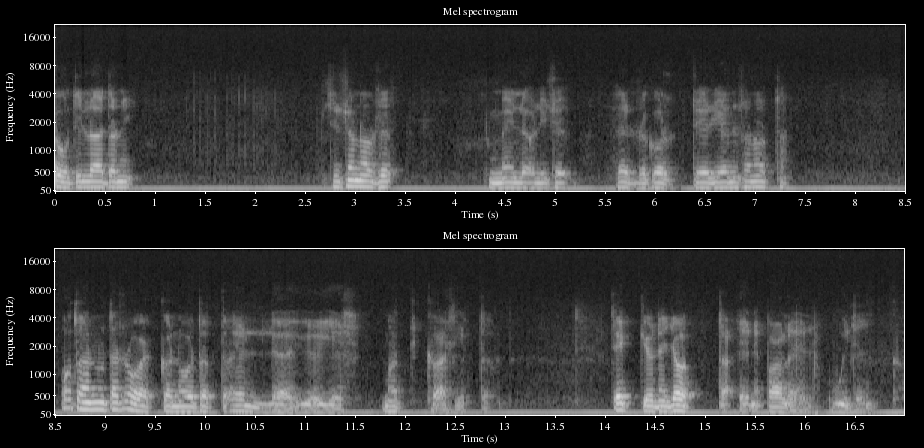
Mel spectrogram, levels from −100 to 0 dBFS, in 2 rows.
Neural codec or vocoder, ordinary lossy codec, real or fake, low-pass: none; none; real; none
